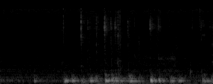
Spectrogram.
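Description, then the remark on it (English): Rapid, irregular clicking on a computer keyboard while looking up how many planets there are, a steady stream of keystrokes with no voices, starting softly and growing busier after the first second. “You hear me typing?”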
